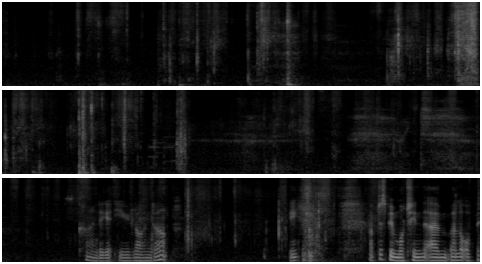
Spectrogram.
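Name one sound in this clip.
Paper rustles and crinkles as it is handled and shuffled.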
